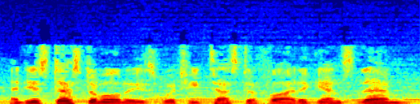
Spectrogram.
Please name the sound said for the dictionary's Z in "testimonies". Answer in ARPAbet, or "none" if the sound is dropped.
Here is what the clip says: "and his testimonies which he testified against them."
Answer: Z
